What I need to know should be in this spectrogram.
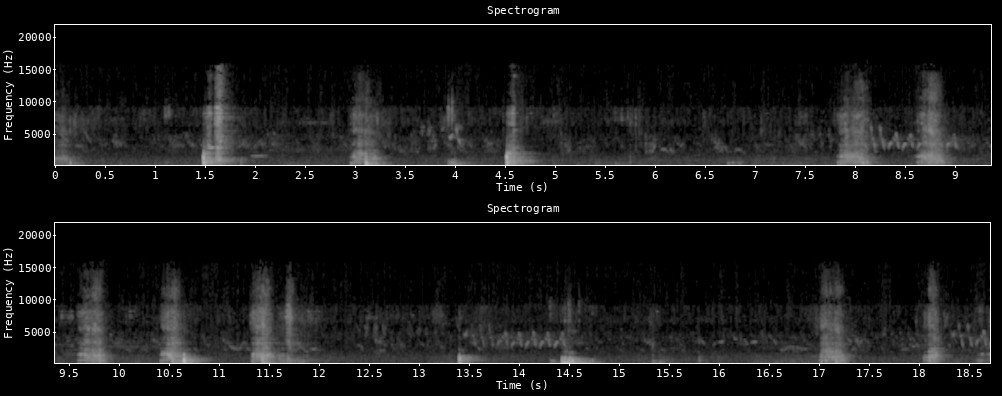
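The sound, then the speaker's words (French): A knife slices sun-dried tomatoes lengthwise on a board, giving many sharp, faint cutting taps in an uneven rhythm over a low hiss. “et donc je vais couper mes tomates séchées dans le sens de la longueur. Si elles sont très très larges, je les coupe en trois dans le sens de la longueur. Si elles sont plus petites, je les coupe en deux.”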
